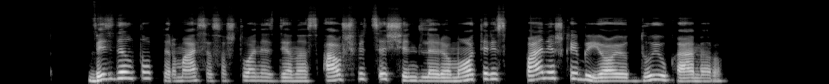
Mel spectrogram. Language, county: Lithuanian, Vilnius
